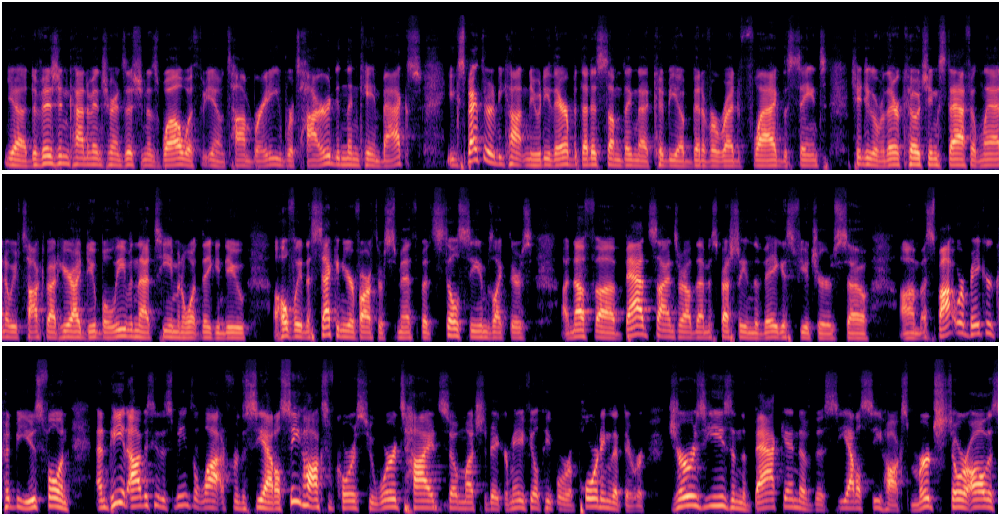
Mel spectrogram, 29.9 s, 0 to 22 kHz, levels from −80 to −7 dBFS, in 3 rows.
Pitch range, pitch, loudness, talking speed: 125-165 Hz, 140 Hz, -23 LUFS, 275 wpm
